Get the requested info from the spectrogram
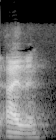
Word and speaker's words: Ivan: Ivan.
